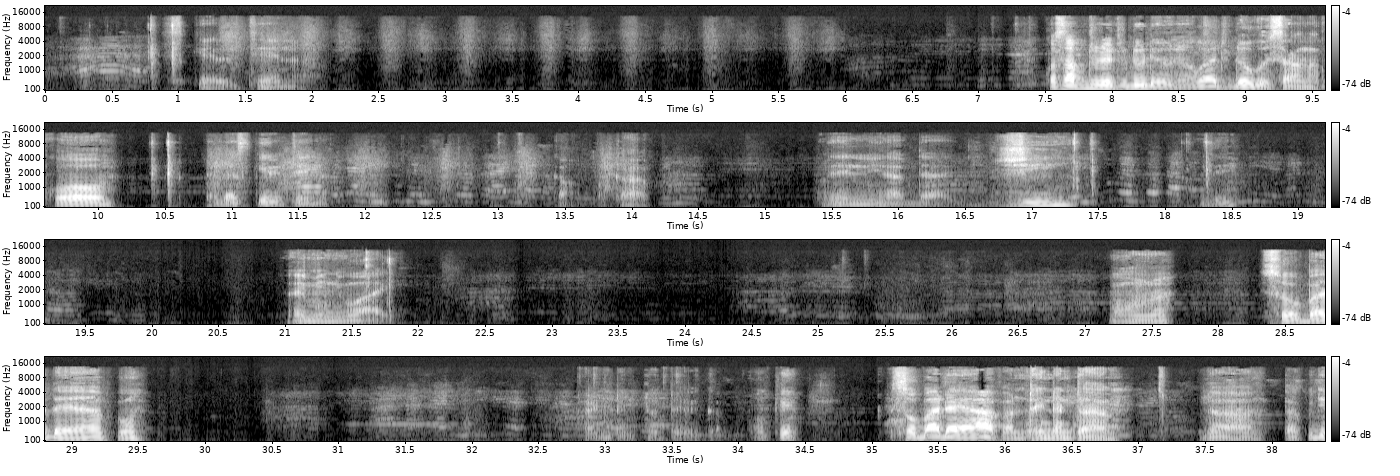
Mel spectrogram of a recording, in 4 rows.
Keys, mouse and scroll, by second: 0.9 s, 7.7-10.5 scroll up 5, 10.5 s, 14.3 scroll up 1, 17.4 g, 25.8-27.8 scroll down 2, 26.1-29.0 middle drag, 27.8-29.0 scroll down 1, 32.9 click, 33.5 click, 34.4-34.9 scroll down 2, 34.9-35.4 scroll up 2, 35.4-37.3 scroll down 2.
